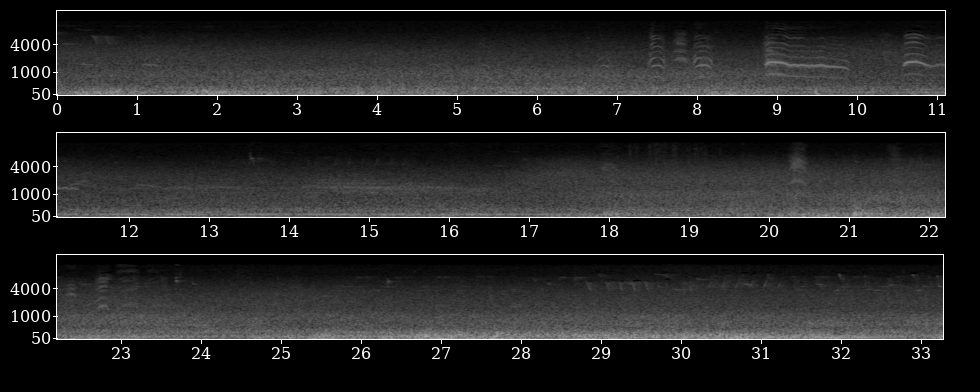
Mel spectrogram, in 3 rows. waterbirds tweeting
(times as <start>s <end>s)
20.2s 20.6s, 21.4s 24.3s, 24.9s 33.2s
